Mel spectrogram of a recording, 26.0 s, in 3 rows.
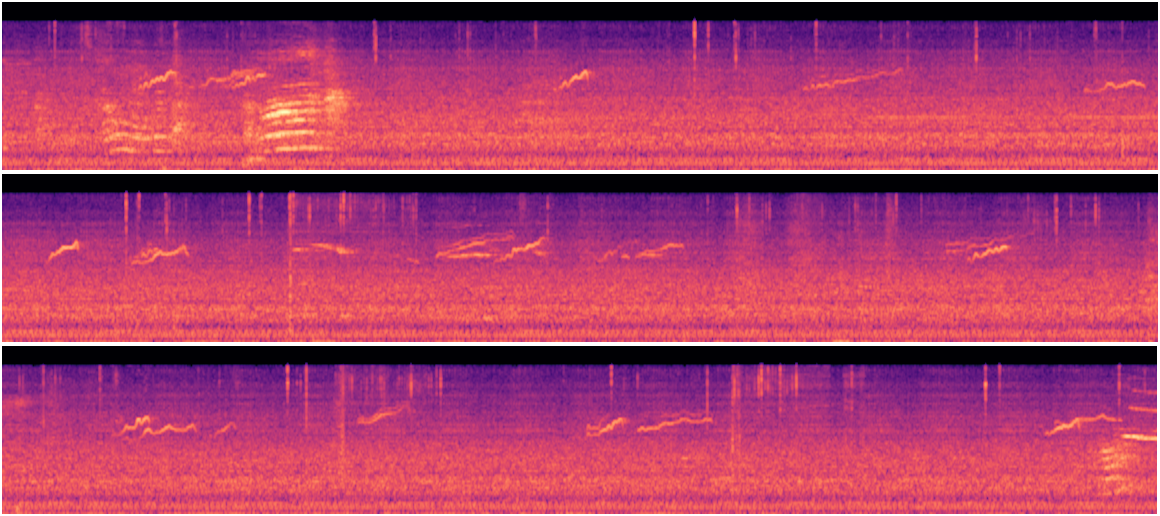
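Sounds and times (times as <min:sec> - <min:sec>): low hum: 0:00.0 - 0:26.0
small birds chirping: 0:00.0 - 0:26.0.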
